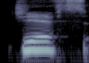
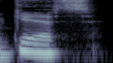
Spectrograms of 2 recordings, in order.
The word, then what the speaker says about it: GIFs: Raster images include bitmaps, JPEGs, PNGs, GIFs, or GIFs, either pronunciation you prefer.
